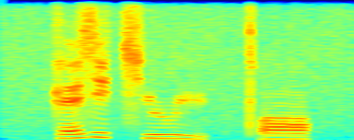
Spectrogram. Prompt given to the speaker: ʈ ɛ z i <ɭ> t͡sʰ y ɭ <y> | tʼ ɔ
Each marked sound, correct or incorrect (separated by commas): incorrect, correct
